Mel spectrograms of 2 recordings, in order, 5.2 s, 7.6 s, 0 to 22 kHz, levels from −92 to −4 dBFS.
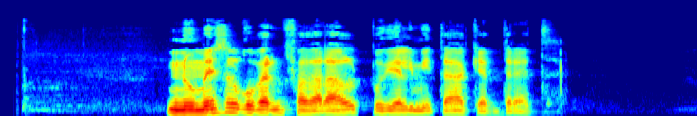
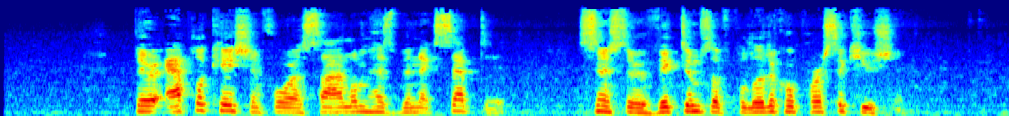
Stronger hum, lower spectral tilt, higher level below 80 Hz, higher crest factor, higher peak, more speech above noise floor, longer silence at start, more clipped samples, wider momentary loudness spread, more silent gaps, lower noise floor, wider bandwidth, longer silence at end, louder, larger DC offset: neither; first, -6 dB/octave vs -4.5 dB/octave; second, -66 dBFS vs -56 dBFS; about the same, 20 dB vs 18 dB; about the same, -2 dBFS vs -4 dBFS; first, 62 dB vs 38 dB; first, 1.25 s vs 1 s; neither; first, 13 LU vs 7 LU; neither; first, -82 dBFS vs -57 dBFS; second, 10.5 kHz vs 16 kHz; first, 1.25 s vs 0.8 s; about the same, -20 LUFS vs -20 LUFS; neither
